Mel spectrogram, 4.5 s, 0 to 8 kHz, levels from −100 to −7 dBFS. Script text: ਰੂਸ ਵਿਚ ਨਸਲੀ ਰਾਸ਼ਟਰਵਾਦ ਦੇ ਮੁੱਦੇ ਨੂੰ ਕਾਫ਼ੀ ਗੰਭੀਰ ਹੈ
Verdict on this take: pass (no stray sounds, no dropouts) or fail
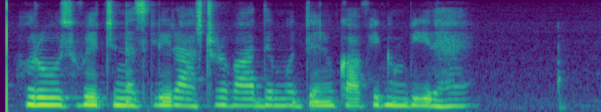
fail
